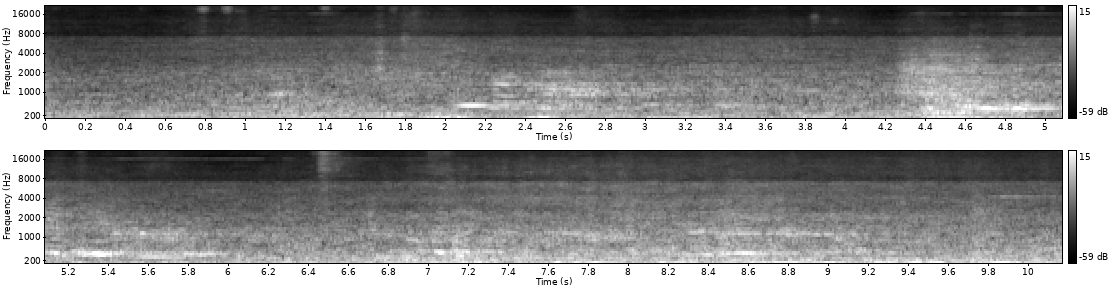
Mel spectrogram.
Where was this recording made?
in a subway station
